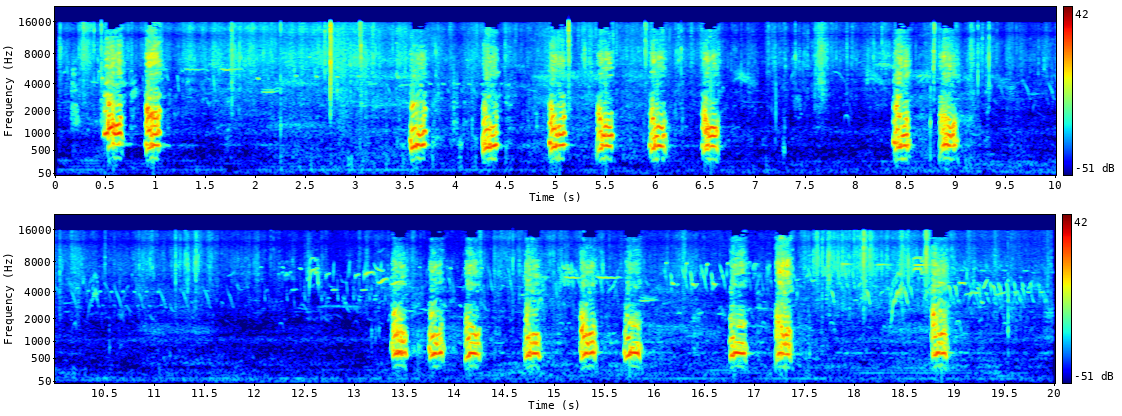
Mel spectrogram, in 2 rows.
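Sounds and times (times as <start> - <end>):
beagle barking: 0.5 - 1.2, 3.6 - 6.7, 8.4 - 9.1, 13.4 - 15.9, 16.8 - 17.5, 18.8 - 19.1.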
